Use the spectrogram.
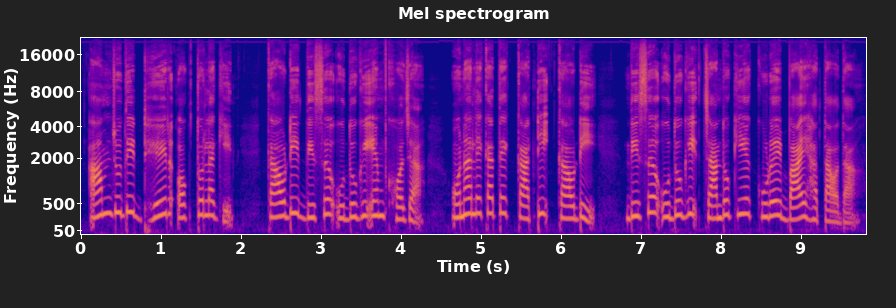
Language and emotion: Santali, neutral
